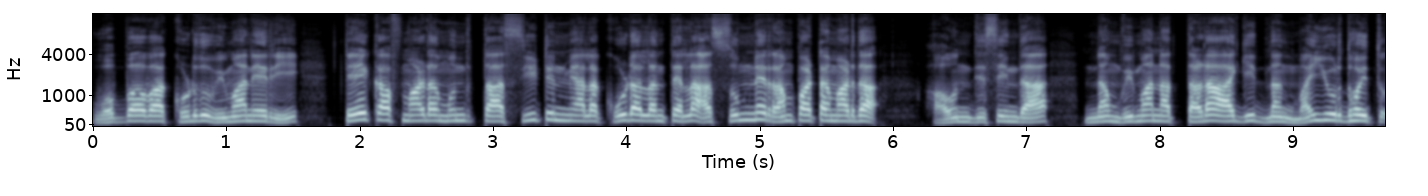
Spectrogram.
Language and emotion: Kannada, angry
